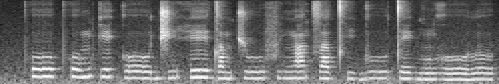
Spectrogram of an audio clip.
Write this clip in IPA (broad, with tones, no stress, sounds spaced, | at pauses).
pʰ oː˦ pʰ o˦ m k e˦ k oː˨ d͡ʒ i˨ h eː˦ d a˨ m t͡ʃ uː˨ f i˨ ŋ ã˦ t͡s a˦ tʰ i˨ ɡ uː˦ t e˦ ɡ ũ˨ ɣ oː˨ l ʊ˦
